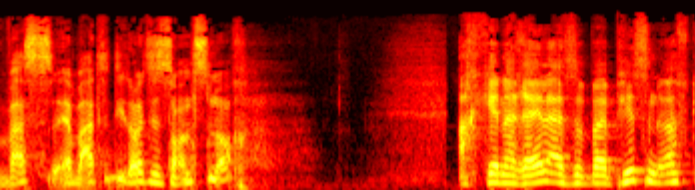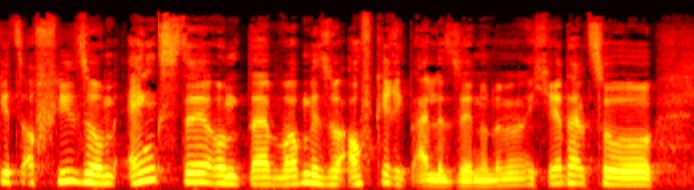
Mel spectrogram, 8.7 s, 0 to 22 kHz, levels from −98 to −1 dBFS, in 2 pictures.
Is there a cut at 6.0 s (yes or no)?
yes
